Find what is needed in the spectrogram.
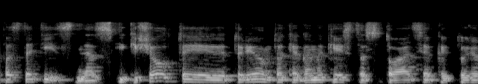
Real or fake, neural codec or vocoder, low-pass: real; none; 7.2 kHz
